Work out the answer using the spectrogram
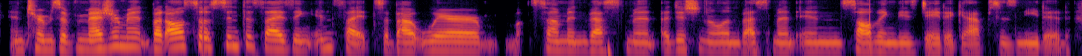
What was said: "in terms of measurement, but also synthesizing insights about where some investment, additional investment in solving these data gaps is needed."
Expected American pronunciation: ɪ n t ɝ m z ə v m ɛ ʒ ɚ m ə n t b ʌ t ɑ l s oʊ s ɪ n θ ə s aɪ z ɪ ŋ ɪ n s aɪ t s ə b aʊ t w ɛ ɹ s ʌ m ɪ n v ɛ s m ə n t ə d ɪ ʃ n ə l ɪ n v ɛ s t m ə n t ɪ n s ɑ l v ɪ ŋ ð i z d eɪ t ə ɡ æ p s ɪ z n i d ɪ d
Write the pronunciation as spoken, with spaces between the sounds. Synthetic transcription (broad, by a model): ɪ n t ɝ m z ə v m ɛ ʒ ɚ m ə n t b ʌ t ɑ l s oʊ s ɪ n θ ə s aɪ z ɪ ŋ ɪ n s aɪ t s ə b aʊ t w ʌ ɹ s ʌ m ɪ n v ɛ s m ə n t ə d ɪ ʃ n l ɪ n v ɛ s t m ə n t ɪ n s ɑ l v ɪ ŋ ð i z d eɪ t ə ɡ æ p s ɪ z n i d ɪ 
